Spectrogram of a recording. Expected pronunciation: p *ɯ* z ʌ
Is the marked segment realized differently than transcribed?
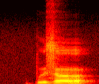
no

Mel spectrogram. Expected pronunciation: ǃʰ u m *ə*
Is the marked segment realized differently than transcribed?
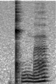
yes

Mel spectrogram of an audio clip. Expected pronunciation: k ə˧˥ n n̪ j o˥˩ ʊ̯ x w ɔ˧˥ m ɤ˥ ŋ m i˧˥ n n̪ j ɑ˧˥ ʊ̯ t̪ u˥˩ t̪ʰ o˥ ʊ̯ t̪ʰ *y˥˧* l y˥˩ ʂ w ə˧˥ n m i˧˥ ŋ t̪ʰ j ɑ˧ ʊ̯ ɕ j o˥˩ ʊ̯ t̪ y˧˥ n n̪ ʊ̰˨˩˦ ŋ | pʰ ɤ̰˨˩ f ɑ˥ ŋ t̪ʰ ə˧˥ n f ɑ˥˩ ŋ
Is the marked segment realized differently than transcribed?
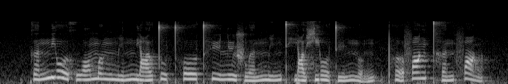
no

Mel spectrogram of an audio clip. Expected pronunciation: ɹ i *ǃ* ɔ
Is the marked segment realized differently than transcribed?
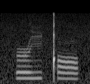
no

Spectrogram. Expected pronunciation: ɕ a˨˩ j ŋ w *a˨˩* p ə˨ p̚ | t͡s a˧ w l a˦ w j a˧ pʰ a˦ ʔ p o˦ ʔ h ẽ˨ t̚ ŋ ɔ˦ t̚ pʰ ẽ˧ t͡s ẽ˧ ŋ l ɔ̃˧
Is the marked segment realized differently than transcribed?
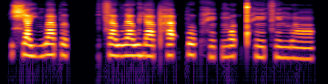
yes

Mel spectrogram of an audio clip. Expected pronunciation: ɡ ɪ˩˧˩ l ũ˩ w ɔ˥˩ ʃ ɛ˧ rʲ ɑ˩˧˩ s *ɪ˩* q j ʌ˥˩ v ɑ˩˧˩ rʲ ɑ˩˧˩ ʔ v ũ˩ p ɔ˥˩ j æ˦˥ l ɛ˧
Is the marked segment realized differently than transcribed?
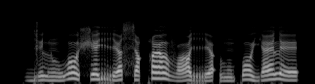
yes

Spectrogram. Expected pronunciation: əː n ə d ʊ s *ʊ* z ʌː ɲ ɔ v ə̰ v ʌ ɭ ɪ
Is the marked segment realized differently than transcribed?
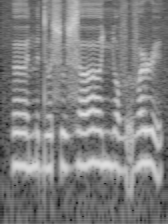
yes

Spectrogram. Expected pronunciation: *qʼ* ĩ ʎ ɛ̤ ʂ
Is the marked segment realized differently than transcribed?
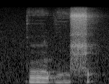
yes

